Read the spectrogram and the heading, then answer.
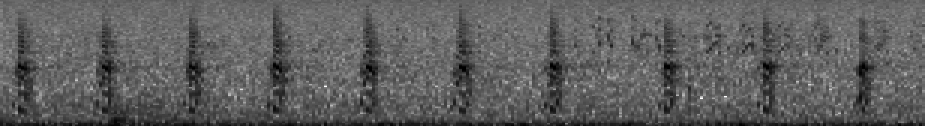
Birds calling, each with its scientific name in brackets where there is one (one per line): Erckel's Francolin (Pternistis erckelii)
